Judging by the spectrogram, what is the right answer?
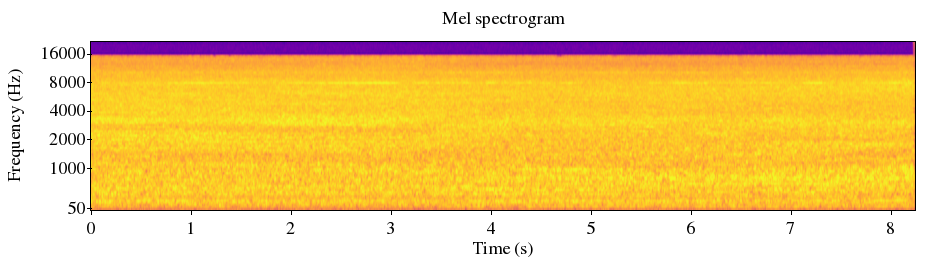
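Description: Steady hiss and low hum of running machinery and air in a machine shop, with a faint low steady tone in it.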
